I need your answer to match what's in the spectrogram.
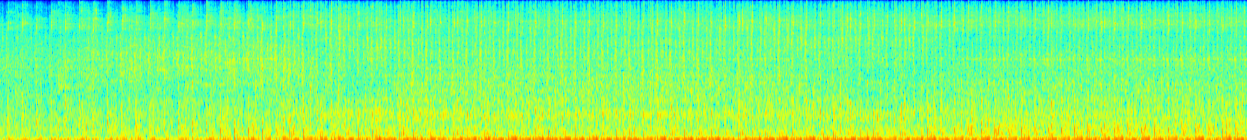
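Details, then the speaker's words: VW sand rail air-cooled flat-four after electronic ignition install, warm start: steady, even low throb at idle with regular firing and no misses or knocks; healthy, though owner suspects a loose internal exhaust baffle. "Okay, well, that works. This works. Everything works."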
